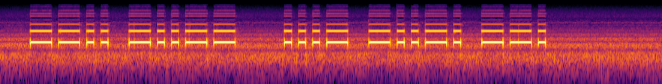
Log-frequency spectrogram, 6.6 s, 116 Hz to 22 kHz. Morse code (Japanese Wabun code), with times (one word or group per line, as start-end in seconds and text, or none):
0.3-2.3 フユ
2.8-5.5 クモリ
